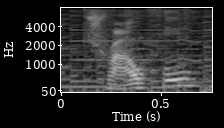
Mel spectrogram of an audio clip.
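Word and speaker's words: Troupple: of the trle king half trout and half Apple pronounced like mouthful so trul trle King he's one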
